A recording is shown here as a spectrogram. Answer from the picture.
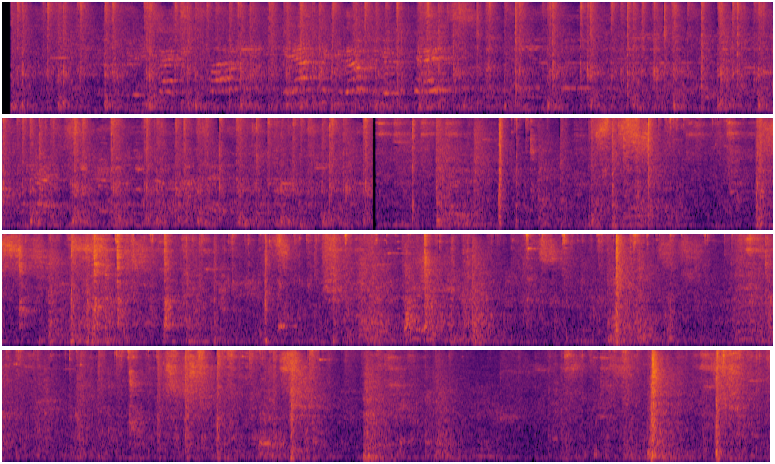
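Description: Kicks and punches landing on heavy punching bags: repeated sharp slaps and thuds at irregular intervals, over indistinct voices in a large room.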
